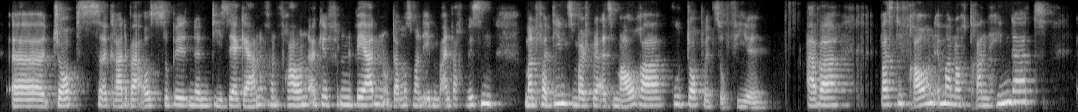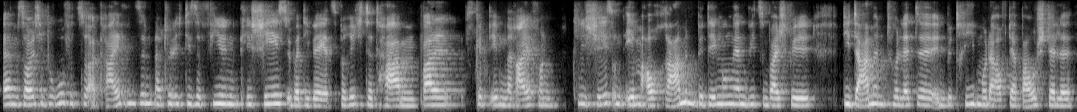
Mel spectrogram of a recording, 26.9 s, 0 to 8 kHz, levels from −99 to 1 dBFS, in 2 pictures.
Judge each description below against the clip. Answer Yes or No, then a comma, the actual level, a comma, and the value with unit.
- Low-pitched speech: No, high, 195 Hz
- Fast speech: No, average, 165 wpm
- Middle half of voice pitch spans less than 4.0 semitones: Yes, average, 2.7 semitones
